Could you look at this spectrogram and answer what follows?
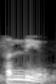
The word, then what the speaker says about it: صلی: تو عربی تلفظ جو ہے وہ اللہم صلی یعنی لام کے نیچے زیر ہے, اور اردو میں جب اس کو ہمارے یہاں پڑھا جاتا ہے تو اس میں صلی کی جگہ صلے پڑھ دیتے ہیں.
